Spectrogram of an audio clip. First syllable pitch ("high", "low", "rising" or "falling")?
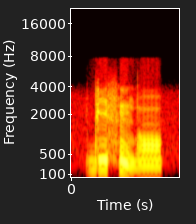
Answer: high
